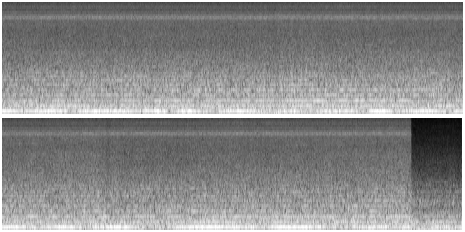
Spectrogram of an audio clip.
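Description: A single-engine turboprop drones at cruise, heard from outside.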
